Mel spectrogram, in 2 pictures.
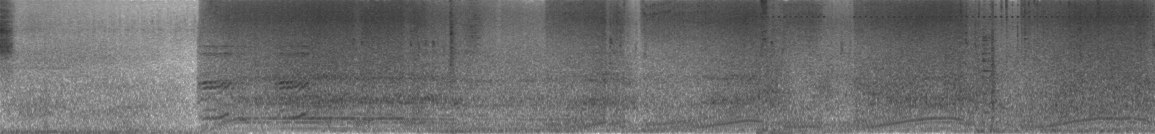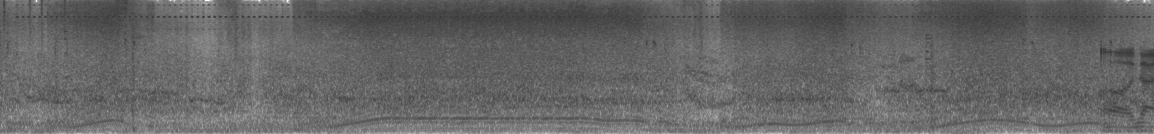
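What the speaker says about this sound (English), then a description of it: "Let's do Corvette drifts." Corvette drifting in the Forza Horizon racing game, its engine note climbing and falling in repeated revving arcs with tire squeal, loud and continuous, with a voice talking over it.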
